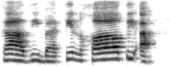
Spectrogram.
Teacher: tanwin ketemu kha itu adalah izhar, jelas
